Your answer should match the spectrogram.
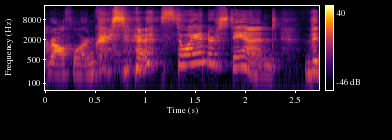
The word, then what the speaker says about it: Ralph Lauren: There's a big misconception that it's pronounced Ralph Lauren but he is an American he is an American designer. It is pronounced Ralph Lauren.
